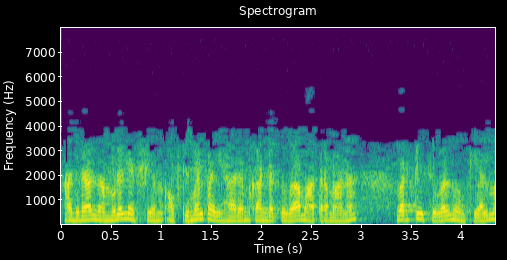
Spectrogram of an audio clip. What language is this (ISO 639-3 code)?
mal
